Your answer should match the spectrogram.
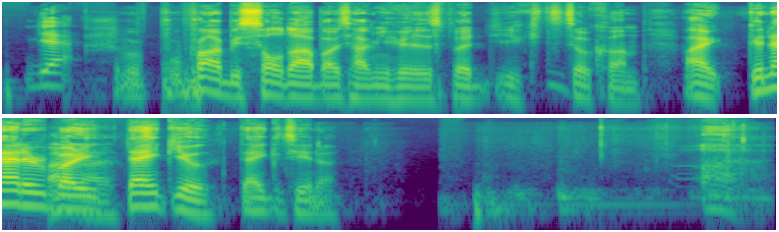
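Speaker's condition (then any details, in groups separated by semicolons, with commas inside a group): No condition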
